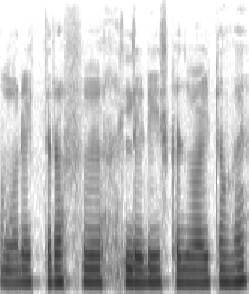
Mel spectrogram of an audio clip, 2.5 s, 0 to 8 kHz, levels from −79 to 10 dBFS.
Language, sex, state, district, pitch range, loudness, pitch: Hindi, male, Bihar, Vaishali, 130-140 Hz, -15 LUFS, 135 Hz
